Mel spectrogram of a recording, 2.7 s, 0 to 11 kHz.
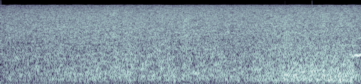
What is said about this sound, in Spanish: Rescate de un pequeño animalito que increíblemente permaneció durante más de 2 horas sobre un peñasco en pleno caudal del río Rímac, luego de ser jalado por la corriente.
